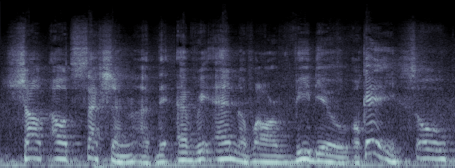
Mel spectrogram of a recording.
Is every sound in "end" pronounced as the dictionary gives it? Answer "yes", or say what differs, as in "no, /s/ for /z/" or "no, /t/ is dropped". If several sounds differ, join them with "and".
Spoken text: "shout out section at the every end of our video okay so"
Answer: yes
